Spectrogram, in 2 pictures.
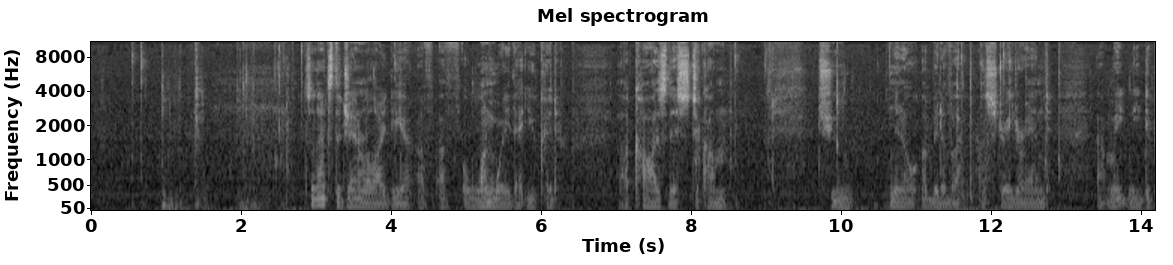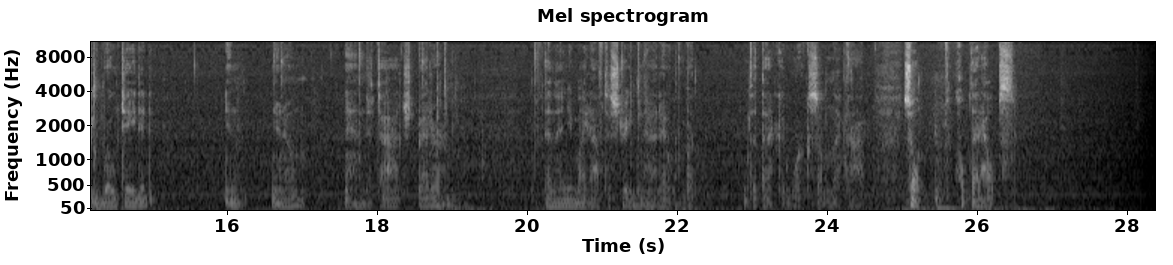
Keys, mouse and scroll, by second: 1.0 alt+a, 1.4 Tab, 2.0 alt+a, 2.2-3.0 scroll down 4, 2.5 middle click, 4.2-4.8 scroll down 3, 5.3 middle click, 8.5 middle click, 9.9 KP_1, 10.5-11.3 scroll up 2, 11.3 scroll up 4, 11.9 shift+middle click, 12.1 click, 12.9-13.4 scroll up 2, 14.2 r, 17.7 click, 18.9 alt+a, 19.1-20.1 scroll down 1, 20.1 click, 20.1-20.7 scroll down 3, 21.0-21.5 scroll up 2, 21.5 alt+a, 21.7-22.2 scroll down 2, 22.0 middle click, 23.9 scroll down 2, 24.3 middle click.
